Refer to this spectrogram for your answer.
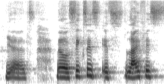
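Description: Dark and mellow in tone, a woman speaks with a Spanish accent. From Peru, Lima. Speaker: marketer and numerology guide. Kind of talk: casual interview chat.

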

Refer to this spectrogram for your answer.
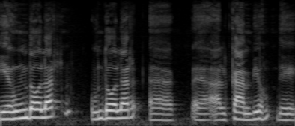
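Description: A man's fairly high, dark and mellow voice at a very slow pace, with ordinary pitch variation. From Venezuela. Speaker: retired lawyer. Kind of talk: interview.

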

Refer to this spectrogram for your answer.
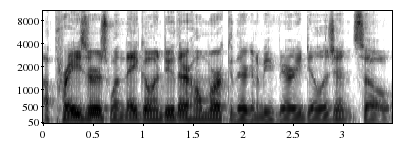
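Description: With a Californian accent, a man speaks at a fairly quick pace on a very clean recording with a silent background. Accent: General American (Californian). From US West Coast, San Francisco Bay Area. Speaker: real estate investor and podcast host. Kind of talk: Q&A answering listener questions. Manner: casual, with frequent fillers.

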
